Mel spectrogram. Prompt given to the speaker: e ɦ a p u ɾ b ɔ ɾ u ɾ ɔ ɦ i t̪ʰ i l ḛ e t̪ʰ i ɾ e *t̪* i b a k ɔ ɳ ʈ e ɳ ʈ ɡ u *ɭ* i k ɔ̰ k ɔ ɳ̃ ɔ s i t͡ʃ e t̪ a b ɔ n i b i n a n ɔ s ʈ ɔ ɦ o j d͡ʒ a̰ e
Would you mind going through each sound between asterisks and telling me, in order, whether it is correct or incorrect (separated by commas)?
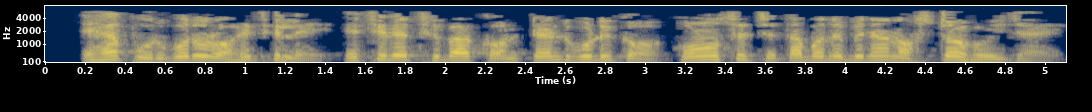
incorrect, incorrect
